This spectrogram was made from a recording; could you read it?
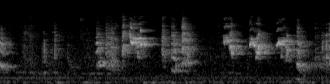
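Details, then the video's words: Pet budgerigars in a recording used to encourage mating; scratchy, squawky warble in short loud bursts, separated by quieter pauses, with a low steady hum in the background. "صوت يحفز طيور البادجي على التزاوج"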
